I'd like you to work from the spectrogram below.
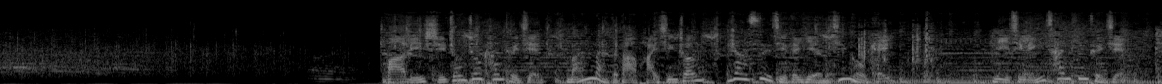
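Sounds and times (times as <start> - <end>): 
audience applause for two teachers: 0.0 - 3.6
speech: 3.8 - 11.6.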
